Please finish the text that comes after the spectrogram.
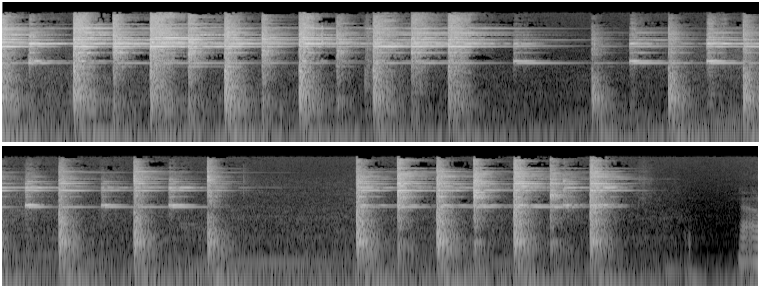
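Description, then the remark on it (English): A sledgehammer rings repeatedly on a three-quarter by half iron bar against an anvil, drawing the iron out and thinning it on one side, a steady run of loud metallic strikes with bright, ringing overtones, pausing briefly before the rhythmic blows resume. No one speaks. “No, we're drawing out a piece of iron.”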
